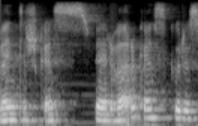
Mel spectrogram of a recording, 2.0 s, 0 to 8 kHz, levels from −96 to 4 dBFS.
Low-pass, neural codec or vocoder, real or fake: 7.2 kHz; none; real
